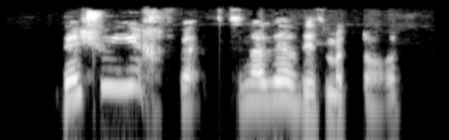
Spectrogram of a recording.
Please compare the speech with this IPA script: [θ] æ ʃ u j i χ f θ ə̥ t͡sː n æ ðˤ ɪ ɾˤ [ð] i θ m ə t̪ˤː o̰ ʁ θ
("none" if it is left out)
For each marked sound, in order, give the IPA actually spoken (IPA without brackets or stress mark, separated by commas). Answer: ð, ð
